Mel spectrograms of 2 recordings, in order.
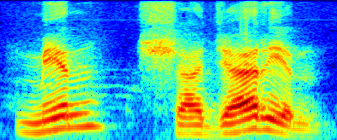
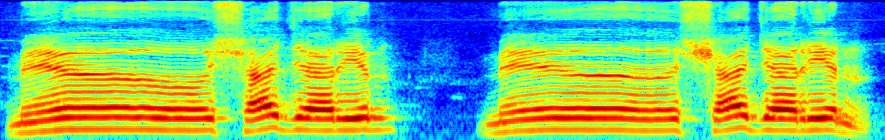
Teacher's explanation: Nah, jadi enggak persis ming, tetapi samar antara bunyi nun mati dengan shin. Jadi kedengarannya seolah-olah seperti eng, tapi samar, ya. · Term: ikhfa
